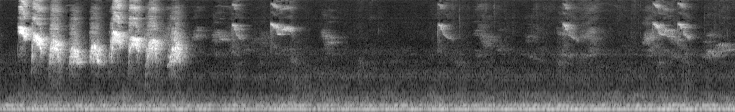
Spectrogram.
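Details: Young lesser green leafbird learning to sing: a quick run of about eight bright, high, down-slurred notes in under two seconds, then scattered faint chirps over a steady low hum.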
